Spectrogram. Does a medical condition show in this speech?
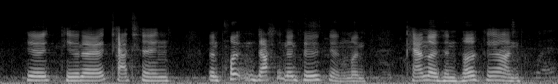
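Yes: muscular dystrophy.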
